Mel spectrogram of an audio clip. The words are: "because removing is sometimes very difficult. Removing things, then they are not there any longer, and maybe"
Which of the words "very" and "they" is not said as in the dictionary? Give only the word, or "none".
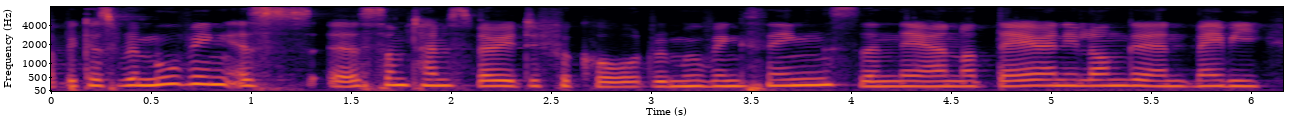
none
